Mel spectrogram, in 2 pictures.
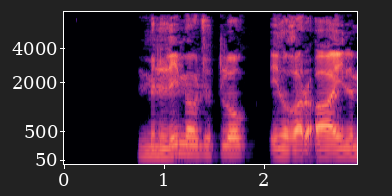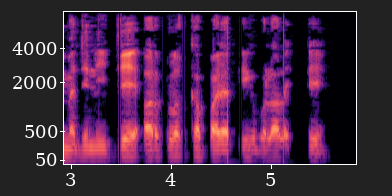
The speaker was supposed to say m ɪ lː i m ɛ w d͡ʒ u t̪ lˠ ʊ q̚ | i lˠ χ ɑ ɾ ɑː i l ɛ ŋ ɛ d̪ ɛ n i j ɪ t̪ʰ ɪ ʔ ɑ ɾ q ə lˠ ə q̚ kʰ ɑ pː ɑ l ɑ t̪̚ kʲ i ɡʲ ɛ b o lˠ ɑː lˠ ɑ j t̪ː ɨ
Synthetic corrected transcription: m ɪ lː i m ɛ w d͡ʒ u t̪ lˠ ʊ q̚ | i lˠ ʁ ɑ ɾ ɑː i l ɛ m ɛ d̪ ɛ n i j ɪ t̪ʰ ɪ ʔ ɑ ɾ q ə lˠ ə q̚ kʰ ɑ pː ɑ l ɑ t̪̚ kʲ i ɡʲ ɛ b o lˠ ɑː lˠ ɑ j t̪ː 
